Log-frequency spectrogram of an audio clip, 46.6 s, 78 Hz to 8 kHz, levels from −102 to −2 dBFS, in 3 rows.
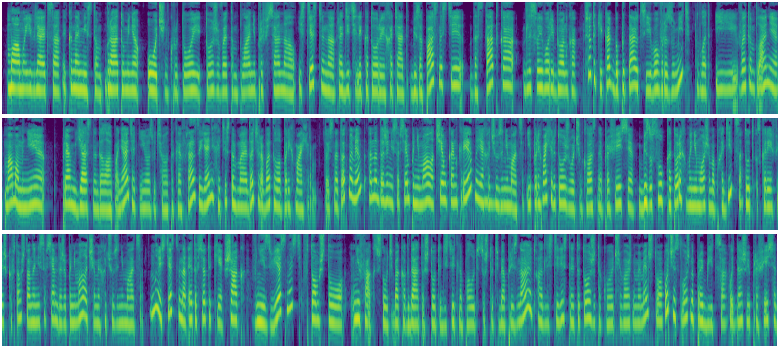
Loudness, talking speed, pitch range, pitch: -19 LUFS, 175 wpm, 205-245 Hz, 215 Hz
